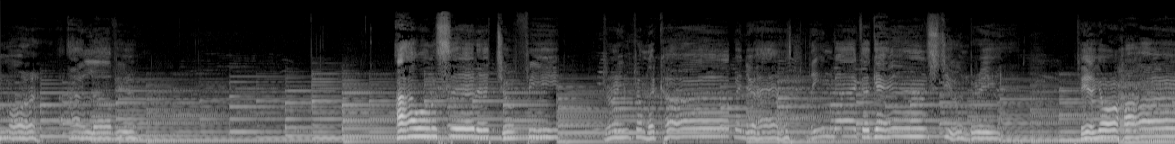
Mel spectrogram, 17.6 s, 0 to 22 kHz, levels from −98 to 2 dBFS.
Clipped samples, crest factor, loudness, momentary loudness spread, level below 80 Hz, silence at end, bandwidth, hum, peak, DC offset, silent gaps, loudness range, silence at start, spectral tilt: under 0.1%; 20 dB; -29 LUFS; 12 LU; -46 dBFS; 0 s; 14 kHz; none; -8 dBFS; under 0.1%; none; 8 LU; 0 s; -7.5 dB/octave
